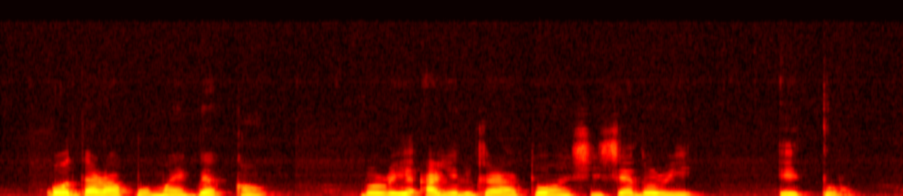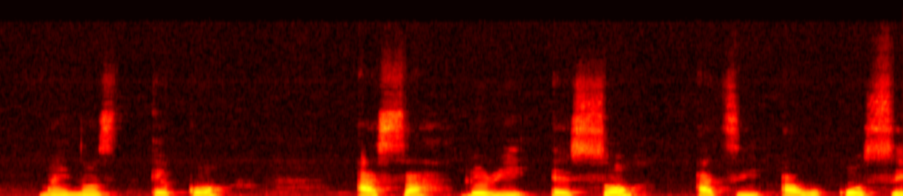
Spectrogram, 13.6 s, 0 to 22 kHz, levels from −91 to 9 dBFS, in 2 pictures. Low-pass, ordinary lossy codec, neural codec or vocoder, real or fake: 19.8 kHz; none; none; real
